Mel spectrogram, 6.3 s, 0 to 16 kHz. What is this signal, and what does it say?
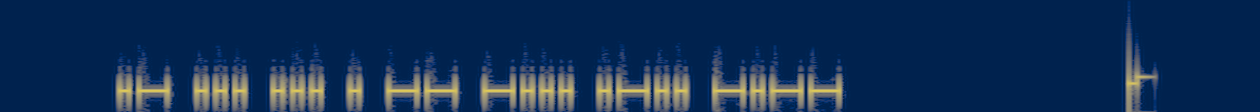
Morse code, heard as a keyed tone, about 25 wpm, 700 Hz. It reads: ASSEMBLY
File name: 8 Letter Words - First 3 Letters Given - 25wpm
